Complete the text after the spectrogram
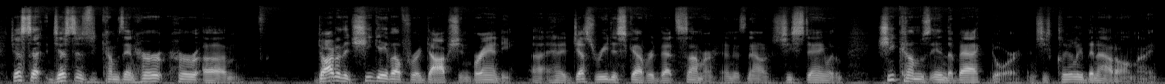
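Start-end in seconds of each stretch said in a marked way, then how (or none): none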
